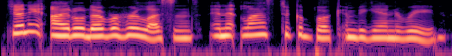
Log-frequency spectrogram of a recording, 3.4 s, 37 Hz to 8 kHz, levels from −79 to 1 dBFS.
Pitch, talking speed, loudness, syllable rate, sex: 245 Hz, 265 wpm, -15 LUFS, 6.3 syllables/s, female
